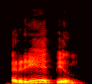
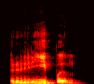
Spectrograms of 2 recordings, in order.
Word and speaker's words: Ріпин: Ось так через 5 і російською мовою природно читається як Рєпін а от українською ви не повіте ріпин порівняйте такі слова як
